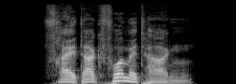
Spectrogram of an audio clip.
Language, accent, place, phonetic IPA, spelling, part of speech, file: German, Germany, Berlin, [ˈfʁaɪ̯taːkˌfoːɐ̯mɪtaːɡn̩], Freitagvormittagen, noun, De-Freitagvormittagen.ogg
- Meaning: dative plural of Freitagvormittag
